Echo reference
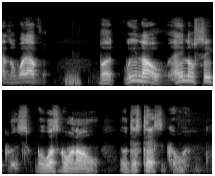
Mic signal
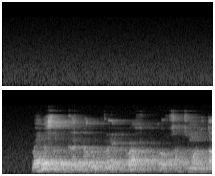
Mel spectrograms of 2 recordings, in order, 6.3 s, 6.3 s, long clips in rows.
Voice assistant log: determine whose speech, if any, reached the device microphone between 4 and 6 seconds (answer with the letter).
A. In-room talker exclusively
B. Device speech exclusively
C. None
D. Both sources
A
